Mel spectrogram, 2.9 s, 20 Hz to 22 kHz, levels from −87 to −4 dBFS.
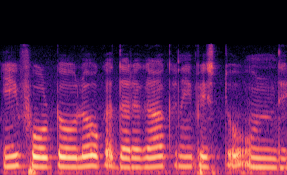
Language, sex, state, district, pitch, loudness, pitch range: Telugu, female, Telangana, Hyderabad, 220 Hz, -16 LUFS, 210-230 Hz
